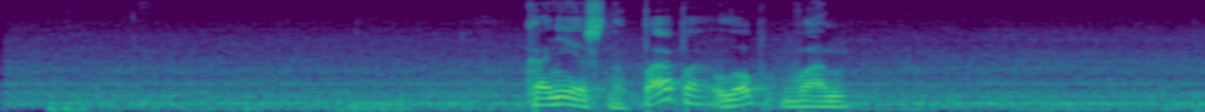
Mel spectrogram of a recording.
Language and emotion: Russian, neutral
